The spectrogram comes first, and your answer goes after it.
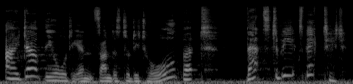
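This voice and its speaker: An actress playing a poised, businesslike theatre troupe manager in a video game, measured and appraising. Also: female voice, medium pitch, huge pitch swings, husky. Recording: reverberant, faint background ambience.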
